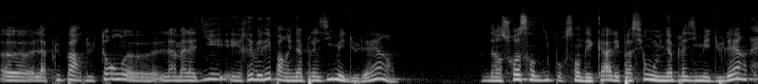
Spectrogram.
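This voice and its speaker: A woman with a Marseille accent, medium in pitch and somewhat breathy, with a dark, mellow tone, ordinary pitch variation and a fairly quick pace. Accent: southern French (Marseille). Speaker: pediatrician. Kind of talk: conference talk. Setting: lecture hall with audience. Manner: hesitant, many filler sounds.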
